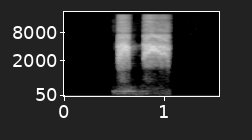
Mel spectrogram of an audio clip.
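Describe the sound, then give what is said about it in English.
A voice imitates a rat squeak with two short, shrill, breathy squeals in quick succession, the second slightly longer, with no talking around them. “Wow, that was a very good rat noise. That was a good rat squeak.”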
